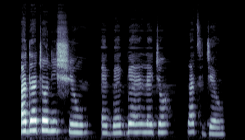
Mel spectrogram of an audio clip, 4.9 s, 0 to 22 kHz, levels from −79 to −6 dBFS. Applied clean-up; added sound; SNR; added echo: neural mask model DeepFilterNet 3.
